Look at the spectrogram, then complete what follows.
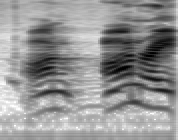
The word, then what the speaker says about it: Henri: Henri is the annoying, it's an ornery Henry name. It's Henry with an I. The H storm. With no H in the pronunciation.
